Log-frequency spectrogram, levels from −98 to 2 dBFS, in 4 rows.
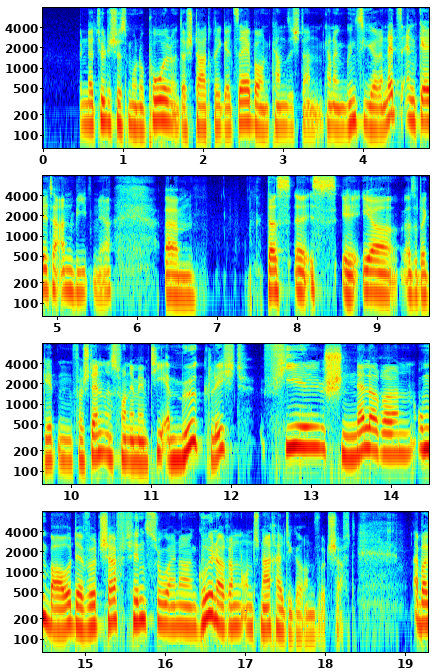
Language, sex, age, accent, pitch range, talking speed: German, male, 20-39, German, 140-175 Hz, 130 wpm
